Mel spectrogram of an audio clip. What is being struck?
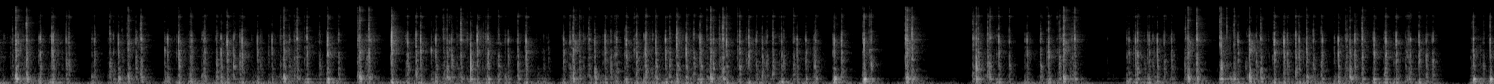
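Plastic mechanical keyboard.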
